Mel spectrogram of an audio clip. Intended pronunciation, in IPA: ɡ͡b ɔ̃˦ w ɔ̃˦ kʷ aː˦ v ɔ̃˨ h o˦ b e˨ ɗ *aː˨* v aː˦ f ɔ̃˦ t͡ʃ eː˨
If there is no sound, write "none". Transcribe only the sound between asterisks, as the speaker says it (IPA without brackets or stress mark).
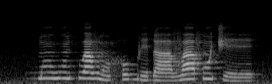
aː˨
